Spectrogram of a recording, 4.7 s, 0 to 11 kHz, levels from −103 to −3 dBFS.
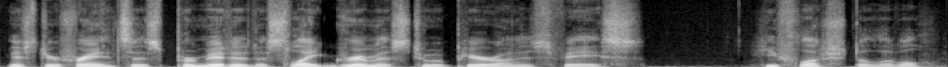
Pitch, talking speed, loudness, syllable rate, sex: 90 Hz, 190 wpm, -20 LUFS, 5.5 syllables/s, male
